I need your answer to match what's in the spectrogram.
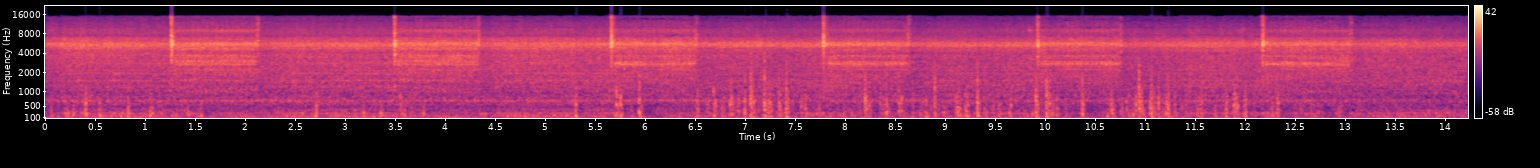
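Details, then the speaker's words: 1993 Ford F250 5.0 302 at idle, after AC clutch replacement and shimming: hissing chirp cutting in about every one to two seconds as the compressor clutch cycles too fast; owner suspects pressure drop, blocked line, seizing compressor or accumulator switch. "it engages and disengages like ever you later every second it's like on off on off"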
